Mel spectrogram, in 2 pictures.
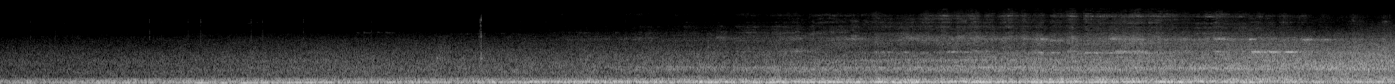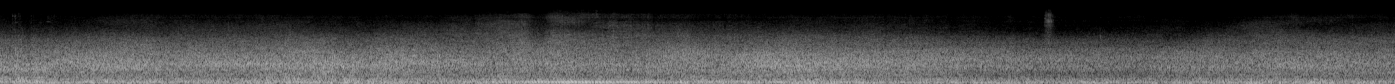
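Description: Street traffic passing close by. A heavy vehicle rumbles past with a faint whine, building to loudest about ten seconds in and fading after about twenty seconds.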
